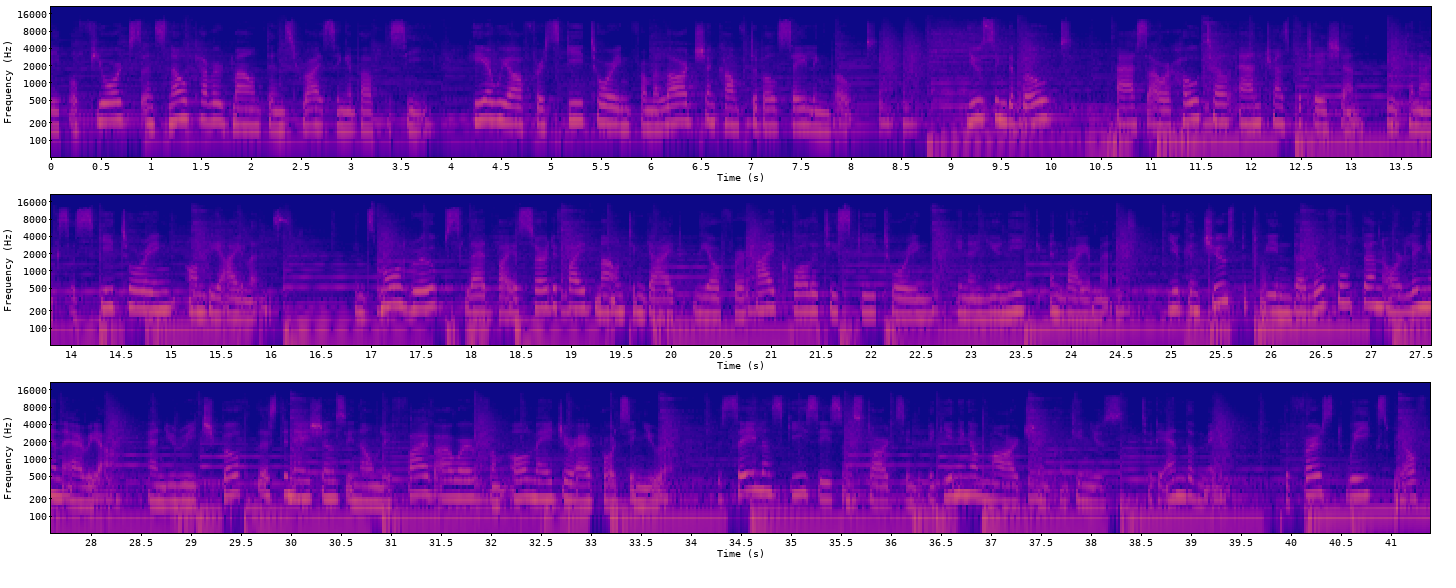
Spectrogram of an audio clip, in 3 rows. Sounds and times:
Speech: 0.0 - 8.3, 9.2 - 16.2, 16.8 - 41.3
Music: 0.0 - 41.3.

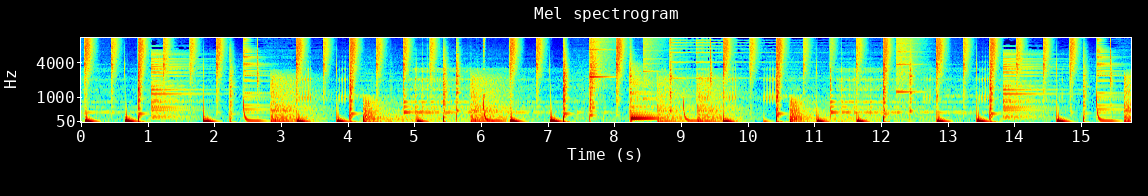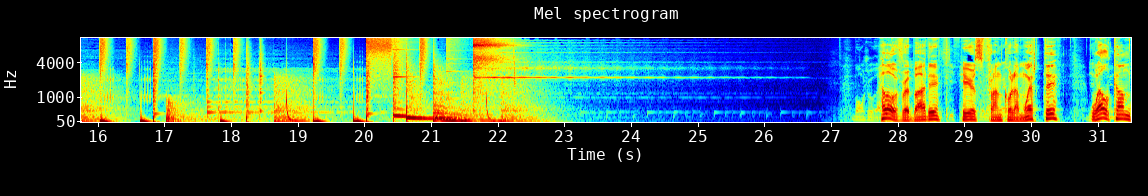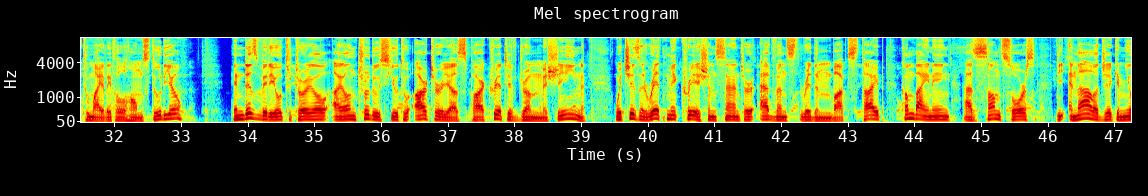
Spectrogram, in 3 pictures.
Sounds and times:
Speech: 27.3 - 47.2.

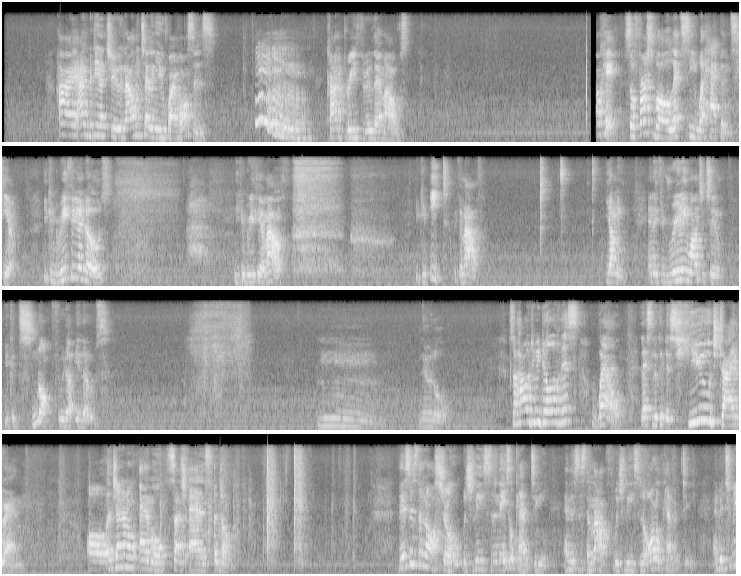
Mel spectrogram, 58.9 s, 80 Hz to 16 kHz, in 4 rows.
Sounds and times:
Speech: 1.1 - 4.3, 6.5 - 8.2, 11.9 - 17.0, 19.4 - 20.5, 23.0 - 24.4, 26.8 - 31.7, 37.8 - 38.5, 39.7 - 44.7, 46.0 - 49.0, 52.2 - 58.9.

